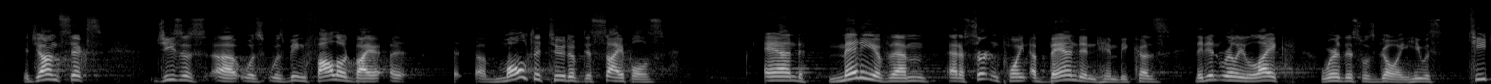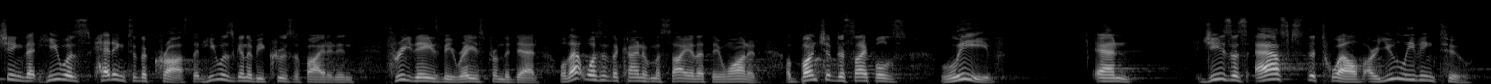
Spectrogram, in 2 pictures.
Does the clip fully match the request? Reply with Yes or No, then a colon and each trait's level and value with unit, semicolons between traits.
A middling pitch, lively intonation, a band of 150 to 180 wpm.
Yes: medium, 160 Hz; wide, 6.1 semitones; average, 170 wpm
